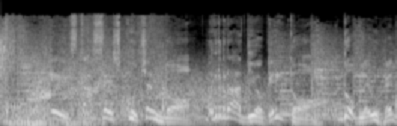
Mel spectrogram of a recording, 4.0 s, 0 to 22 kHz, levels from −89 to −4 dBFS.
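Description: At 0.90 s there's a compressed frames skipped fault: about one frame's worth of audio, roughly 20 ms, just isn't played, so the sound jumps forward. The step fits a 21.3 ms frame.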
